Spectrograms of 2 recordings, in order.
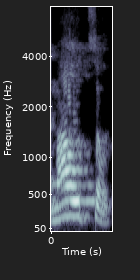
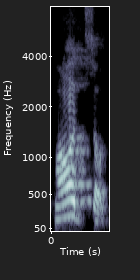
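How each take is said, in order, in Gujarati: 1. બે શબ્દો અલગ અલગ બોલાય છે, સ્વર છૂટા રહે છે. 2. ઝડપથી બોલો તો બંને સ્વર ભેગા થઈને એક o બને છે.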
